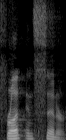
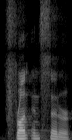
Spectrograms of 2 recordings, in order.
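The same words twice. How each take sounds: The two takes are said the same way.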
